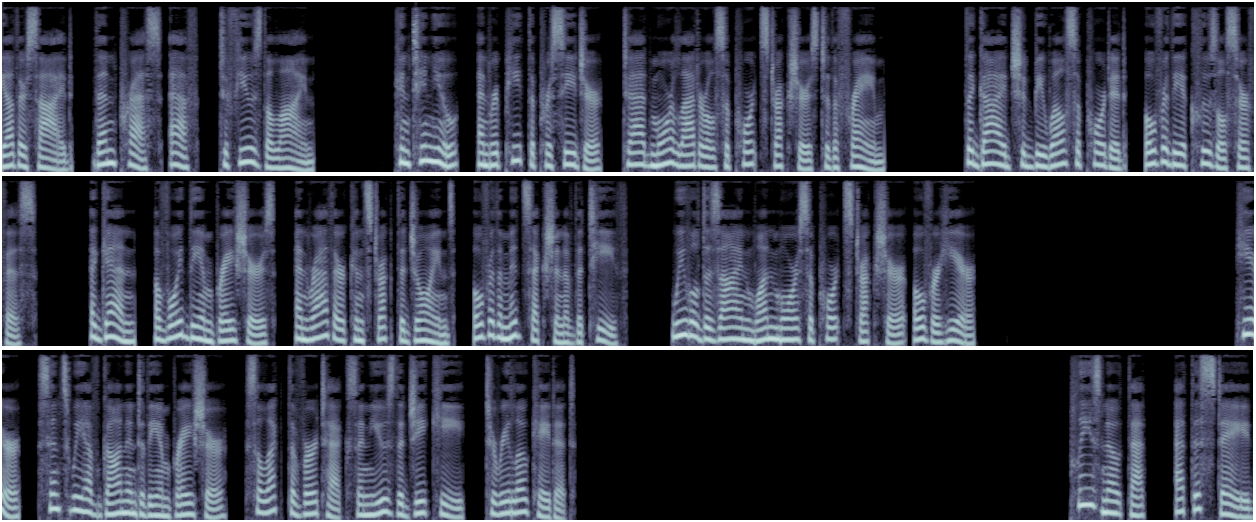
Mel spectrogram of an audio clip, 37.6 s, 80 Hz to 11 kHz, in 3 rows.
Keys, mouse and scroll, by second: 1.0 f, 1.8 scroll down 2, 2.5-3.9 shift+middle drag, 3.9 click, 4.8 e, 5.8 e, 7.7 shift+click, 8.5 f, 9.0-12.1 middle drag, 12.1 click, 13.1 e, 14.7 e, 16.5 shift+click, 17.3 f, 19.6 e, 20.5 e, 22.0 shift+click, 22.8 f, 23.1 middle click, 23.9 scroll up 1, 24.2-28.2 middle drag, 28.2 click, 30.1 g, 31.5 click, 31.6 g, 32.0-33.4 middle drag, 33.4-33.8 scroll up 3, 33.8-37.5 middle drag.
